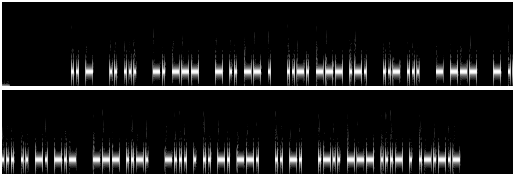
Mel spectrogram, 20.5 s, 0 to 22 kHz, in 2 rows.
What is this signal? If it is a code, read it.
Morse code, heard as a keyed tone, about 25 wpm, 700 Hz. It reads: IT IS NO TIME FOR US TO THINK OF BEING IN LOVE.
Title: Sentences from Top 1000 Words - Review Part 3 - 25wpm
